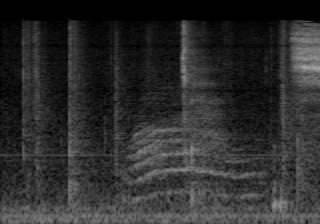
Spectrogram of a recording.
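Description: A Bengal cat lets out a drawn-out, chatty meow up close, followed by a few shorter chirps in an otherwise quiet room.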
